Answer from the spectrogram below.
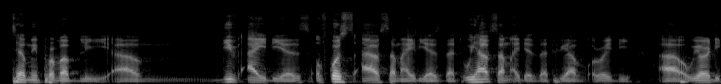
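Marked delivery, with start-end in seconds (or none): none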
